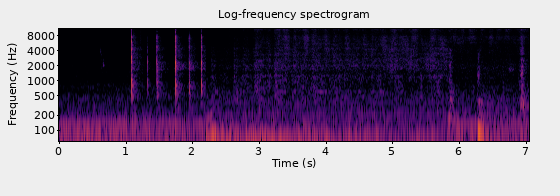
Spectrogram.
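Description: A toothbrush clacking a few times against a plastic tub of soapy water, then its bristles scrubbing a wet trunk panel with a steady scratchy hiss.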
